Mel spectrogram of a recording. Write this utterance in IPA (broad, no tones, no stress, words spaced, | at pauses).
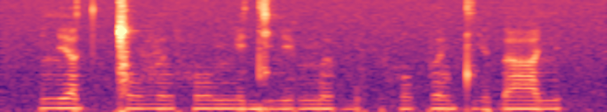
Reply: lʲatʲǀo vəlhoŋe dʲalʲœŋ͡məo̯ɡ͡bop hopəltʲœ ɗalʲ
